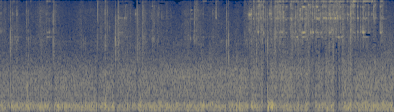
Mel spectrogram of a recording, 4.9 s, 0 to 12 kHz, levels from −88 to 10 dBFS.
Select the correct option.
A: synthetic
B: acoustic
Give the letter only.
B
